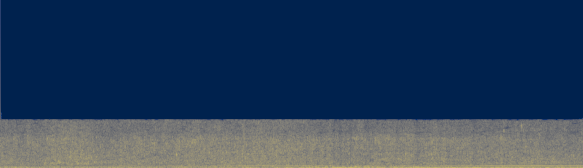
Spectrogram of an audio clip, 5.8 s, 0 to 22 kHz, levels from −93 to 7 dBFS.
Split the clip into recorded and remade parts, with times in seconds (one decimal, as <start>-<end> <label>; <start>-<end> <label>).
0.0-5.8 recorded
